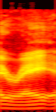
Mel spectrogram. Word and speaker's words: Ray: I think because I go by Ray and always shorten my name, it's just my tendency to try to shorten everybody else's names. Mhm. Hi, Charlie. Dude, on that thought, my name rhymes with hey, so I am turning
